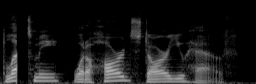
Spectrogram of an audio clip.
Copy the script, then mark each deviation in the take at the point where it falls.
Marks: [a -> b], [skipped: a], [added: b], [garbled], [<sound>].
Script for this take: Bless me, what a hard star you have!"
Bless [dropout] me, what a hard star you have!"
